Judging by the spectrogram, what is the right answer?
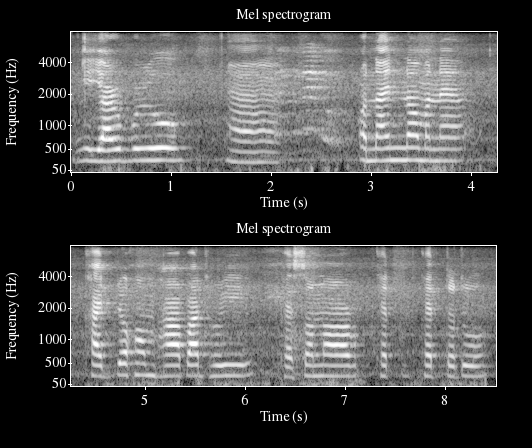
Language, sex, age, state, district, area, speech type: Assamese, female, 45-60, Assam, Majuli, rural, spontaneous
